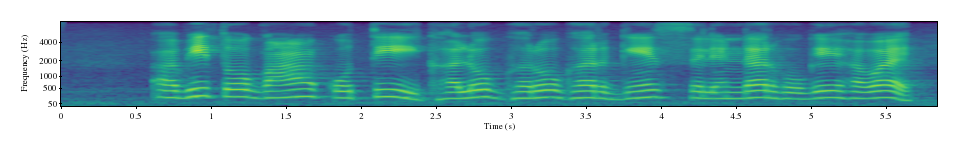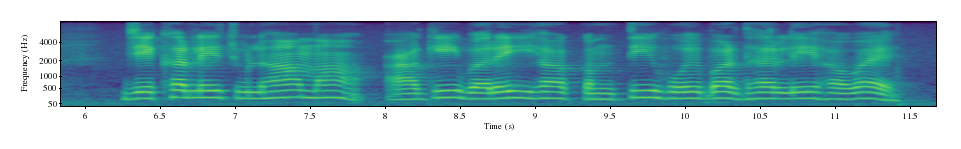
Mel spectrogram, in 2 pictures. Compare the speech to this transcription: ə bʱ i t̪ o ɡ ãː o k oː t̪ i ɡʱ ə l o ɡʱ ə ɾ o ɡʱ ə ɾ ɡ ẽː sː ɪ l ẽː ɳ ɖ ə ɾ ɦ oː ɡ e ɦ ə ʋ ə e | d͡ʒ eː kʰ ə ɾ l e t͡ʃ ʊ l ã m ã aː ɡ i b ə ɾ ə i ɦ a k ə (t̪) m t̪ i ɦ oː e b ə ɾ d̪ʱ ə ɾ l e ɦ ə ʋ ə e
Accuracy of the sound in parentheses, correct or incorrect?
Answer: incorrect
